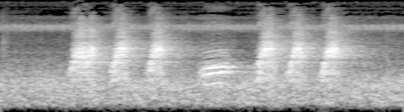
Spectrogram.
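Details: Greater racket-tailed drongo singing from a perch at Thomson Nature Park, Singapore: three harsh, rasping bursts, a lower mellow warbled note, then three more rasping bursts in quick succession, with a constant high-pitched insect hum behind.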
